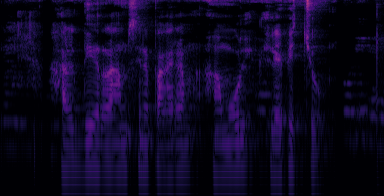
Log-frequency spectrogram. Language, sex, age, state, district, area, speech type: Malayalam, male, 45-60, Kerala, Kottayam, rural, read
